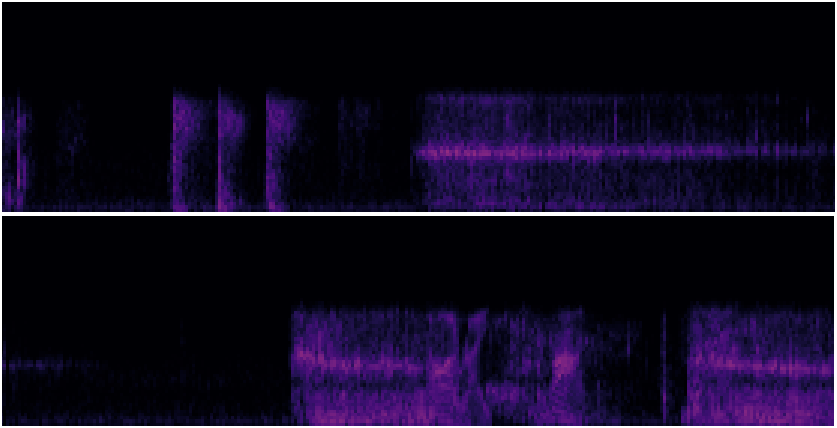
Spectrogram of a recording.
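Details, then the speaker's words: Acted cartoon snoring from Looney Tunes (Daffy Duck): long exaggerated rasping snores with short snorts between them. "hey wake up come on you're snoring wake up Daffy wake"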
